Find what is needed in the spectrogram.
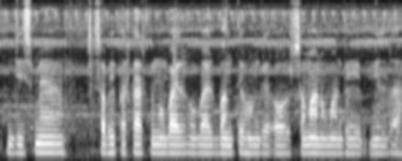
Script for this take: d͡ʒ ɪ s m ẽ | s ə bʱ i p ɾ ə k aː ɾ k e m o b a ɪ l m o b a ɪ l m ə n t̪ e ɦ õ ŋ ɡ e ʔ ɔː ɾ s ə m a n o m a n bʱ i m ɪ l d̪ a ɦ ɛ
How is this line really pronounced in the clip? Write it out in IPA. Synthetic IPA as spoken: d͡ʒ ɪ s m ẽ | s ə bʱ i p ɾ ə k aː ɾ k e m o b a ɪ l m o b a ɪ l b ə n t̪ e ɦ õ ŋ ɡ e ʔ ɔː ɾ s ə m a n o m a n bʱ i m ɪ l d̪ a ɦ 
